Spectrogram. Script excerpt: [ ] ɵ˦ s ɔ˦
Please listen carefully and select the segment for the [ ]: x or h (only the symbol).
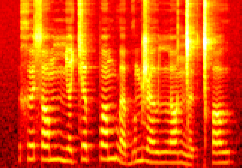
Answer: x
